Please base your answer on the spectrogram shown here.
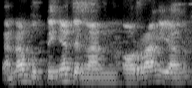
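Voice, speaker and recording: A male pastor giving an animated sermon talk, acting out quoted people in changing voices. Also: medium pitch, fairly quick, echoey room, lo-fi sound.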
